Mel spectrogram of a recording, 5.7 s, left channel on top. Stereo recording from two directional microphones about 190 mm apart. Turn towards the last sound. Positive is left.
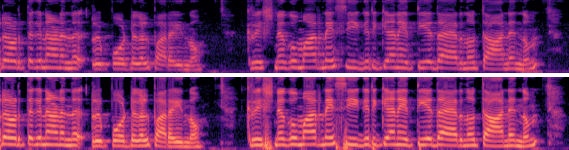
turn(degrees=-40)  # may be behind; listen again after turning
